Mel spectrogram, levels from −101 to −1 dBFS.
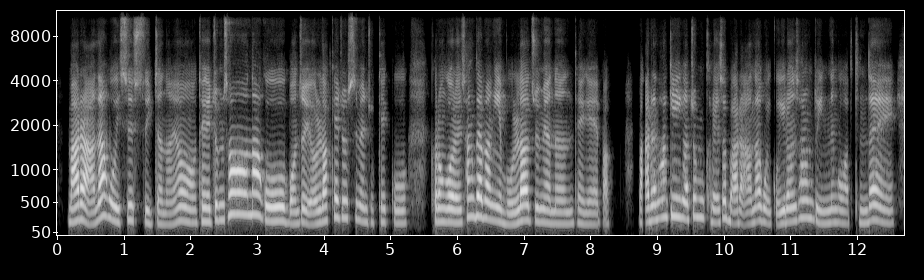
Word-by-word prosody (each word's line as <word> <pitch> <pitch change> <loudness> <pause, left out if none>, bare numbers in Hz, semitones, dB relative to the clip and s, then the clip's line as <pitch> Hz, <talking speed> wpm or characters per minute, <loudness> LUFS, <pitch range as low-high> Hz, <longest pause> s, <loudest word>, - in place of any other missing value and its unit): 말을 215 +4 +6
안 175 +7 +4
하고 265 -6 +5
있을 225 +3 -3
수 220 -3 -7
있잖아요. 185 +3 -3
되게 210 -1 0
좀 230 +2 -3
'서운하고, 310 -8 +5
먼저 180 +2 -2
연락해 210 +10 0
줬으면 255 -5 -4
좋겠고.' 195 -2 -9 0.3
그런 205 0 0
거를 195 -1 +3
상대방이 265 -5 +2
몰라 185 +6 +4
주면은 185 -5 -4
되게 170 -3 -7
막 - - -9 0.5
말을 230 +5 +1
하기가 275 -2 0
좀 275 +1 -4
그래서 200 +3 -4
말을 180 -5 -2
안 175 +2 -5
하고 215 -2 -1
있고 175 -1 -11
이런 205 +3 -1
사람도 265 -3 -4
있는 190 +2 -6
것 190 - -6
같은데 190 +2 -3
205 Hz, 345 characters per minute, -23 LUFS, 185-235 Hz, 0.5 s, 말을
